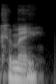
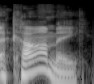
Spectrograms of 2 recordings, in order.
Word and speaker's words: Okami: Okami. Okay, the fact that Lyle's not reacting suggests I pronounced that wrong.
